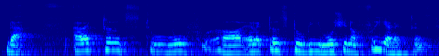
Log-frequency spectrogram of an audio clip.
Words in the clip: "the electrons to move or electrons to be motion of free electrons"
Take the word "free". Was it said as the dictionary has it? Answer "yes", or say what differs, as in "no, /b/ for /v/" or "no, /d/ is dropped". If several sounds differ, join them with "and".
yes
